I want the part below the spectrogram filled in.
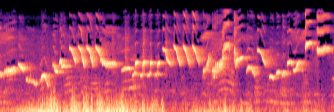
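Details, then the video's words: Relaxed song of a white-rumped shama, continuous chattering and warbled phrases with repeated slurred notes, over a busy low rumbling background. "Murai Batu SH bunyi santai"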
